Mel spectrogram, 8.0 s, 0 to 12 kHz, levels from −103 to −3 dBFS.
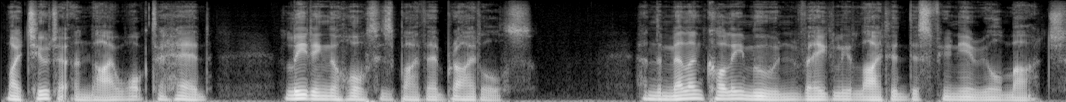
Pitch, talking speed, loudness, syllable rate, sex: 95 Hz, 160 wpm, -20 LUFS, 5.3 syllables/s, male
